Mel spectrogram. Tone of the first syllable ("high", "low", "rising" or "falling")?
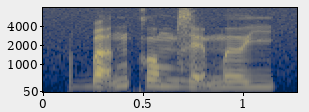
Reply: rising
